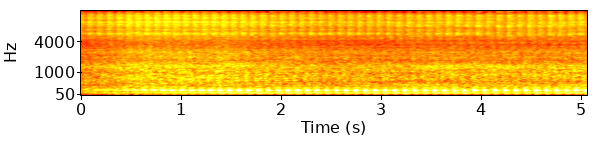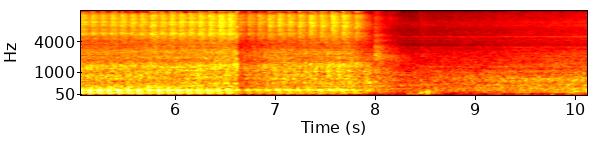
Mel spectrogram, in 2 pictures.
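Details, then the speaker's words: Dirt bike with choke off, very high idle and heavy smoke: busy chattering tick about three per second that sounds like valve chatter, then dies off; cause unknown. "I don't even have the choke on the chok's not even on right now and and it's like sounding like uh the valves are really chattery and it it's really high like the RPMs are really high"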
